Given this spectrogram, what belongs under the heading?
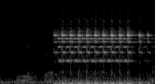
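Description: A phone rings with an incoming call, starting after a brief quiet moment and sounding as a loud, close, rapidly pulsing electronic ring tone that continues steadily, with a voice faintly audible underneath.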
